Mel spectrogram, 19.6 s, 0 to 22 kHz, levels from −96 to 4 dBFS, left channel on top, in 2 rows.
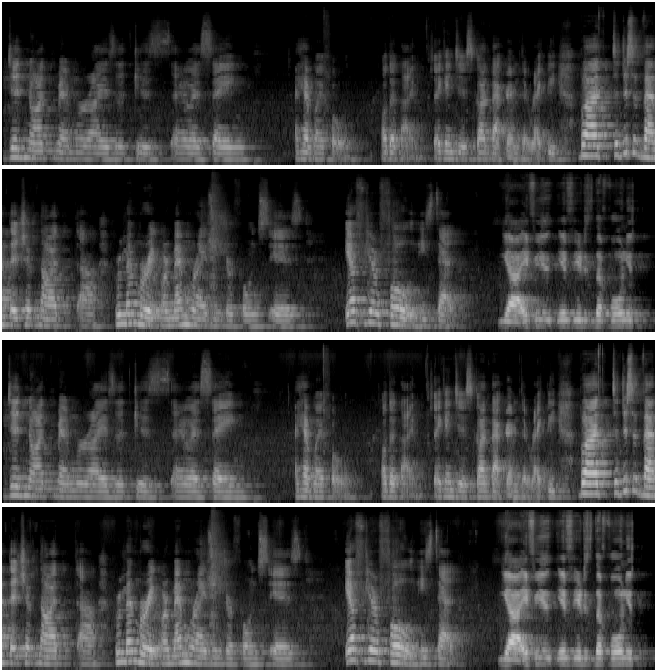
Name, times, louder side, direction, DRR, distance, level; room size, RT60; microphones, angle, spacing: voice 1, 0.0-3.7 4.4-5.3 5.7-14.2 14.9-16.6, right 2 dB, 35° right, 5 dB, 2.6 m, -35 dB
voice 2, 17.2-19.3, right 3 dB, 70° right, 11 dB, 1.4 m, -30 dB
24.5 x 15.5 x 9.6 m, 0.76 s
head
